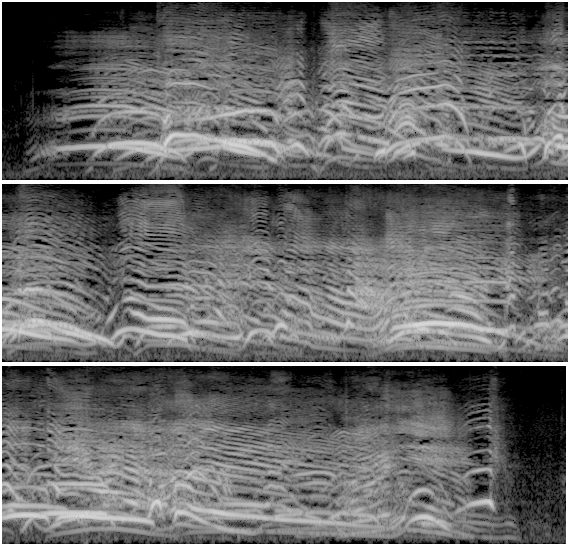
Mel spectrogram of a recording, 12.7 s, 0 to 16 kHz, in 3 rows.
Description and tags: Group of people - Cheering - Outside - 10
A group of people (+/- 7 persons) cheering - exterior recording - Mono.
